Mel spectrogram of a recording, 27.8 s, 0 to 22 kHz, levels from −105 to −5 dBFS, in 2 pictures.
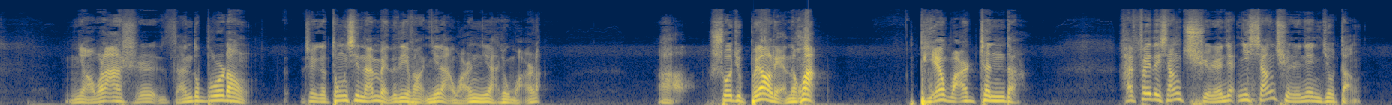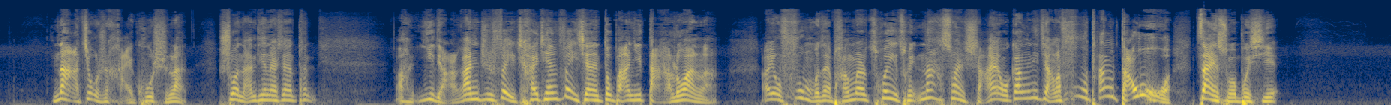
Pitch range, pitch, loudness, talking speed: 140-205 Hz, 170 Hz, -20 LUFS, 240 characters per minute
